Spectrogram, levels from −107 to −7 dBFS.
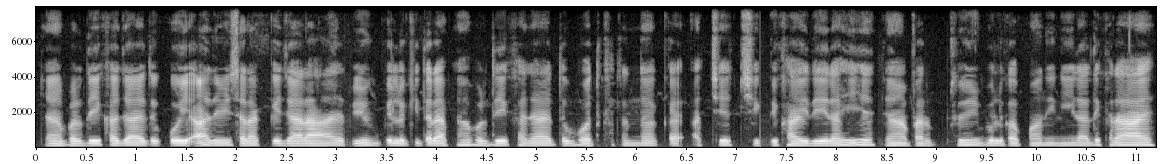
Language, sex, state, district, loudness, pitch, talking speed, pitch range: Hindi, male, Chhattisgarh, Bilaspur, -19 LUFS, 125 Hz, 220 wpm, 120-130 Hz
